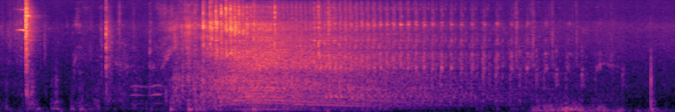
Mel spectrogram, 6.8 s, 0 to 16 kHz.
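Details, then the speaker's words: Yard Machines MTD push mower, Briggs 550EX auto-choke, before carb cleaning and after mowing a whole lawn: pull-start cranks swell and fade without catching. Very little gas remains; a dirty carburetor is suspected. "Let's give it a pull and see. Won't start. Won't start. Won't start. It might be out of gas, actually, because I did use it for the whole lawn."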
